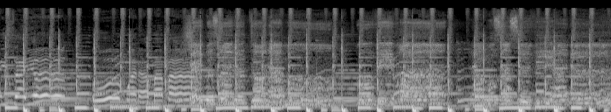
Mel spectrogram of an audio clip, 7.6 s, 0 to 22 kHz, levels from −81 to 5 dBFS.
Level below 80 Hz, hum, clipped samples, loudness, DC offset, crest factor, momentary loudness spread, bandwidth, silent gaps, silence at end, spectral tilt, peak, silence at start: -20 dBFS; none; under 0.1%; -15 LUFS; under 0.1%; 14 dB; 3 LU; 16.5 kHz; none; 0 s; -5.5 dB/octave; 0 dBFS; 0 s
